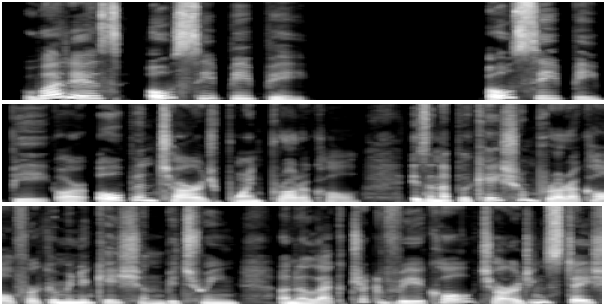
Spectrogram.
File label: elearning english knowledgeable american female brazilian portuguese voice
